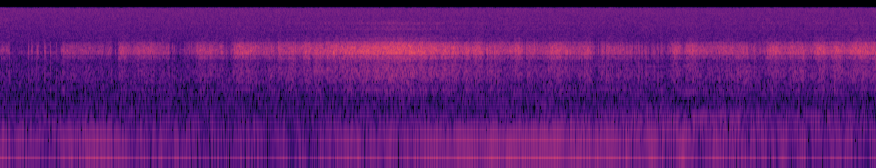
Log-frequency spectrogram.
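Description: Hiss from a cheap toy walkie-talkie's superregenerative receiver through its small speaker, with no signal coming in. The hiss flickers with crackly dropouts and swells to its loudest about halfway through before easing off.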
